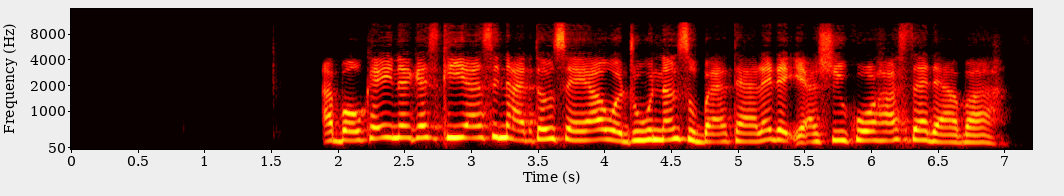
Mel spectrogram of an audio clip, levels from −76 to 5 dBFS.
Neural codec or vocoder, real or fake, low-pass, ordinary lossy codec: codec, 16 kHz in and 24 kHz out, 0.9 kbps, LongCat-Audio-Codec, fine tuned four codebook decoder; fake; 10.8 kHz; none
